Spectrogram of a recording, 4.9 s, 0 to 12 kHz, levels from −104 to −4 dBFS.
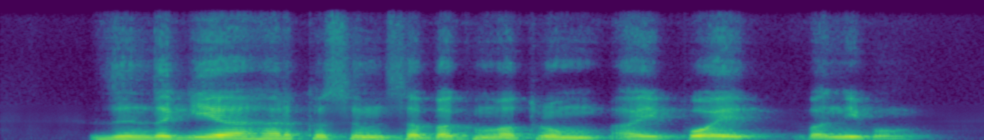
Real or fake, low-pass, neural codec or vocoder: fake; 10.8 kHz; codec, 24 kHz, 0.5 kbps, DualCodec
